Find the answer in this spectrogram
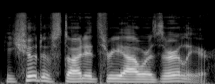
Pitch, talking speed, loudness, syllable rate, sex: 135 Hz, 195 wpm, -16 LUFS, 4.5 syllables/s, male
